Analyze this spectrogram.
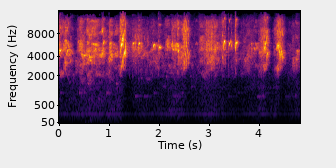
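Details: Many Fischer's lovebirds, green wild-type plus Euwing, chattering in an aviary: bright, piercing chirps overlap in waves, with a brief lull near the middle and a faint electrical hum throughout.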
